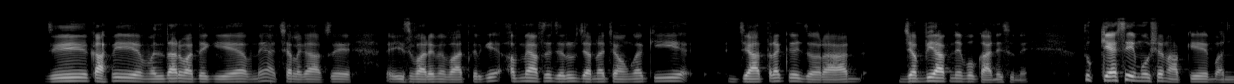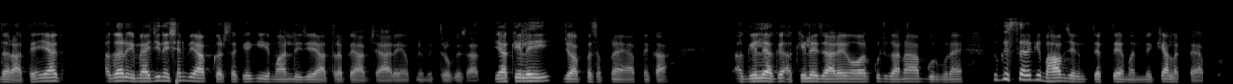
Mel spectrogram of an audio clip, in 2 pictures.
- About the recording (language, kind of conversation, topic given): Hindi, podcast, कौन-सा गाना आपको किसी खास यात्रा की याद दिलाता है?
- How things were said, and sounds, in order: "यात्रा" said as "जात्रा"; in English: "इमोशन"; in English: "इमेजिनेशन"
